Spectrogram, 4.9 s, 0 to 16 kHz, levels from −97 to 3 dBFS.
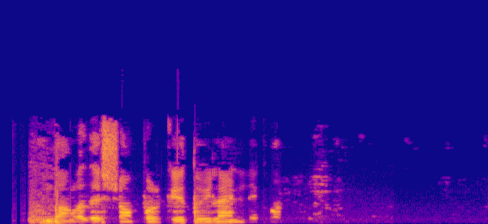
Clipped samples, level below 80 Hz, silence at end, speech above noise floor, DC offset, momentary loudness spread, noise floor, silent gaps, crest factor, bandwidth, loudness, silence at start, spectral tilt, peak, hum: under 0.1%; -58 dBFS; 1.65 s; 57 dB; under 0.1%; 10 LU; -72 dBFS; none; 18 dB; 8 kHz; -15 LUFS; 0.3 s; -4 dB/octave; 0 dBFS; none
